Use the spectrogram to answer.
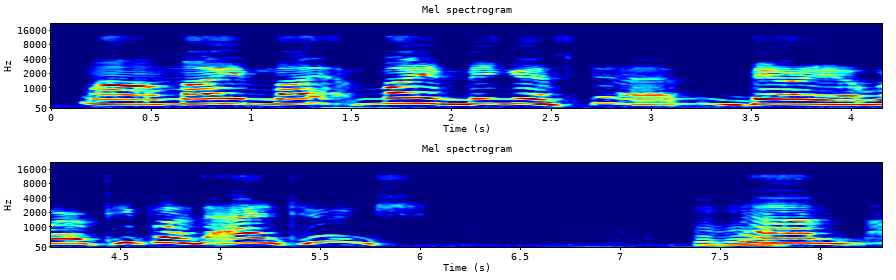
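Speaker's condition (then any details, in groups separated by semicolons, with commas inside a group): Cerebral palsy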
